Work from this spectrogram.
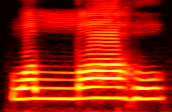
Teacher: لفظ الجلالہ مطلب کلمت اللہ کے لام کو موٹی آواز میں پڑھیں گے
